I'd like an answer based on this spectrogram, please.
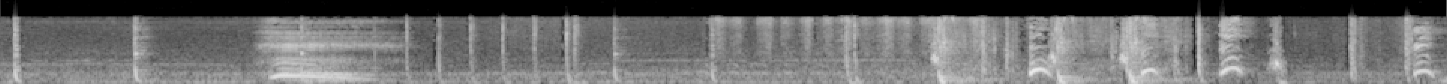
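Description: Cartoon sound effects: a run of sharp clicks and taps, a tone gliding downward about a second and a half in, and a cluster of short rising-and-falling tones a little after five seconds, with one more near the end.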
